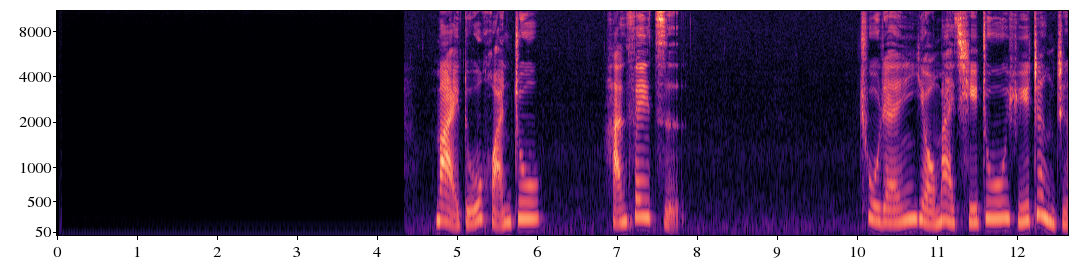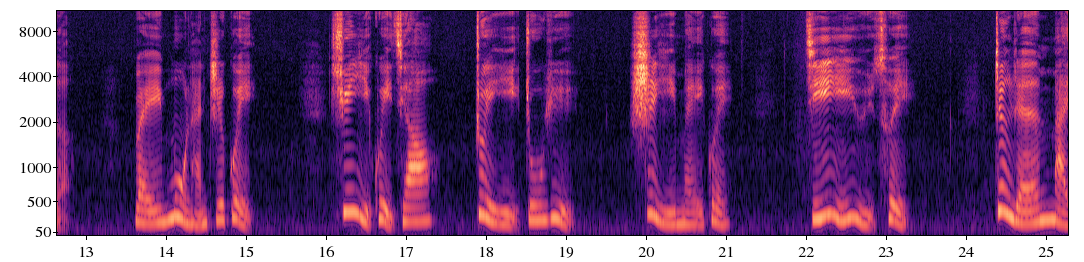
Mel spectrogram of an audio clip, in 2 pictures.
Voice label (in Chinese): putonghua; 買櫝還珠; 普通話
